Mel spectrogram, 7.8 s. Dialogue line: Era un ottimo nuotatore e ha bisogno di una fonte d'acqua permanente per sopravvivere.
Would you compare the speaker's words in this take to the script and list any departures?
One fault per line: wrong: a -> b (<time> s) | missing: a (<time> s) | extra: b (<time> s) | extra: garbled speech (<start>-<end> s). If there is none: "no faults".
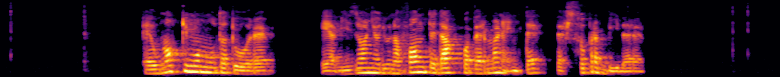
wrong: Era -> È (1.4 s)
